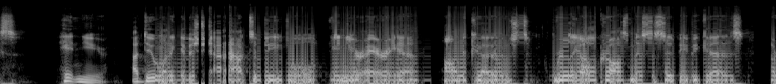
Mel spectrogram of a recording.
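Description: From 1.55 s, right after "hitting you I do", the speech turns into a rigid metallic buzz near 200 Hz that continues to the end. This is robotic sound from repeated short buffers, likely caused by playback looping roughly 5 ms segments when audio arrives late, with about half the material replaced by repeats.

Between 1.98 and 2.33 s the buzz is broken by abrupt silent holes of up to 45.7 ms, missing about 152 ms in all over a 305 ms stretch. The pattern points to a likely Bluetooth dropout, where late packets are discarded and playback resumes as if uninterrupted.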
